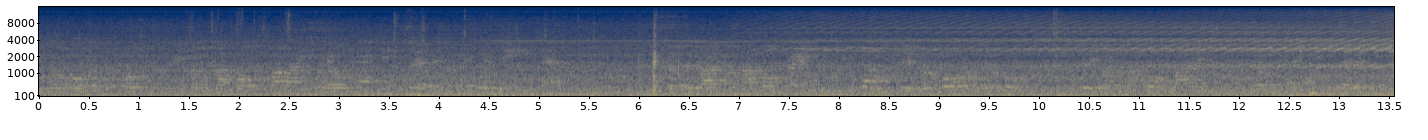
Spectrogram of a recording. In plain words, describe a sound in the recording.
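An electric train hums while standing at a platform.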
